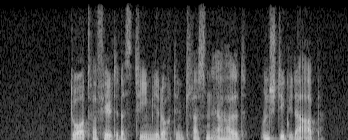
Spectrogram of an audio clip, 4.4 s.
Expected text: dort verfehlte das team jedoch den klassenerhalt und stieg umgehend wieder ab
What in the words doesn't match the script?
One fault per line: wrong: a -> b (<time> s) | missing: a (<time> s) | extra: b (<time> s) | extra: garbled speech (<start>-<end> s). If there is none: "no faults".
missing: umgehend (3.6 s)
